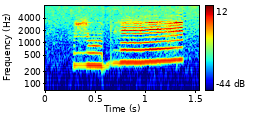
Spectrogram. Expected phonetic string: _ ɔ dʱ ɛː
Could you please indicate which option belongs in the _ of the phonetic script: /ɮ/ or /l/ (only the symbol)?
ɮ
